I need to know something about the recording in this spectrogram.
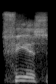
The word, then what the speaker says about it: PHIUS: do you say it, phius or phius, Katrin? Phius like, okay. Prius, right? Like phius we like want to Prius.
